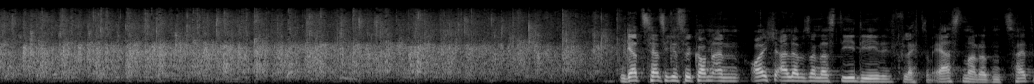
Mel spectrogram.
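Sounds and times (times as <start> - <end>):
audience applause welcoming a speaker: 0.0 - 6.4
speech: 6.2 - 10.3.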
